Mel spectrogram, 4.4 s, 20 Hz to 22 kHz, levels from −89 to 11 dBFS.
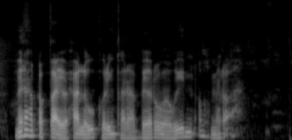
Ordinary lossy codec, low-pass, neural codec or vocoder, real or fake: none; none; codec, 44.1 kHz, 7.8 kbps, Pupu-Codec; fake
